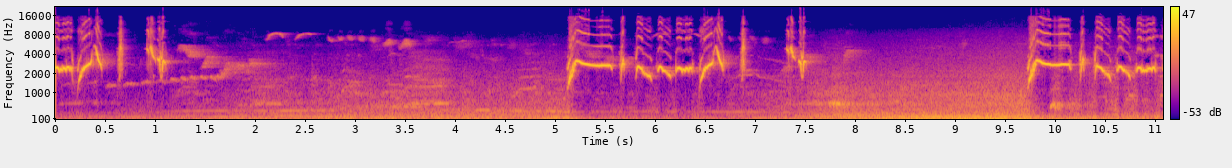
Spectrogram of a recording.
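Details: Orange-headed thrush delivering three separate bouts of sharp, loud repeated whistles, with quiet descending trills and faint chirps filling the gaps.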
